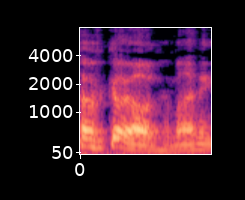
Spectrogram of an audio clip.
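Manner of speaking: loud, slow, breathless laughing gasp. Collapsed with laughter while being hit with a pillow, gasping with laughter. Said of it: "Harry gasped, wiping his eyes".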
